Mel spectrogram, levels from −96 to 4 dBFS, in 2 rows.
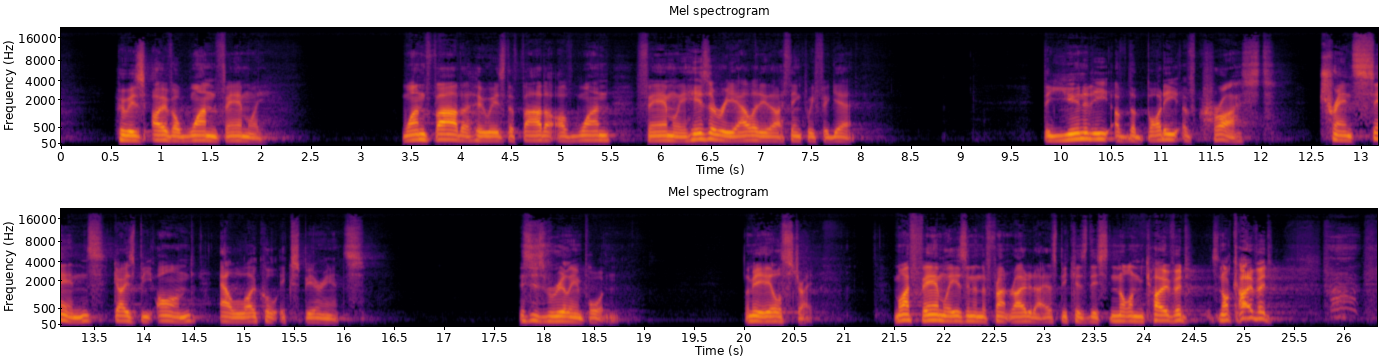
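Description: At 3.84 s, just before "who is the", the speech and background drop about 1 dB in one step, likely a microphone volume stepped down by the call software's input control.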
